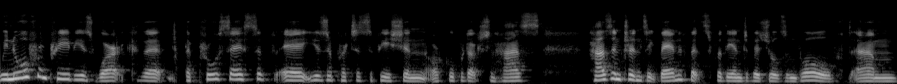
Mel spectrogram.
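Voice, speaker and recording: On a very clean recording with a silent background, a woman with a fairly low-pitched voice speaks with lively intonation. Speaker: evaluation researcher. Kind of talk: conference workshop presentation. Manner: fast.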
